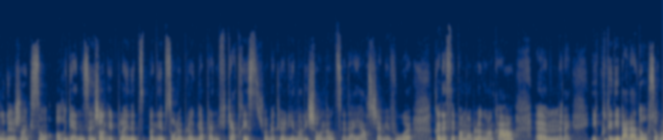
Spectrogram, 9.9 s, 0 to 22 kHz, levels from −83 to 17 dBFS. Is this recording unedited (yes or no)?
no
